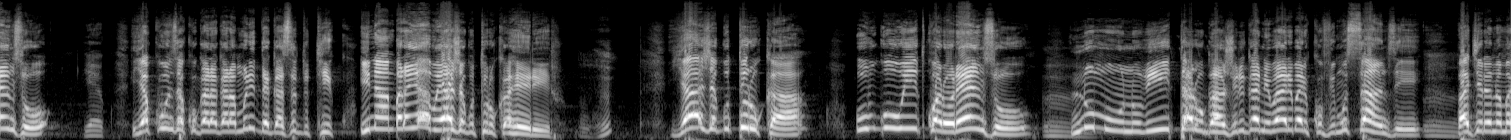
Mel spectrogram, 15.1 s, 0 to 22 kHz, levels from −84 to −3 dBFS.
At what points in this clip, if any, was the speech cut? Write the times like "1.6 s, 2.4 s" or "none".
3.4 s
